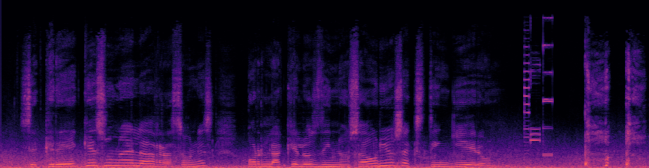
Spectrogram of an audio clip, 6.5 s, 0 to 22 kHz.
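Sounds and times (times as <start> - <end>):
speech: 0.2 - 5.4
high-pitched tones: 5.2 - 5.6
harsh coughs from volcanic dust: 5.8 - 6.4.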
